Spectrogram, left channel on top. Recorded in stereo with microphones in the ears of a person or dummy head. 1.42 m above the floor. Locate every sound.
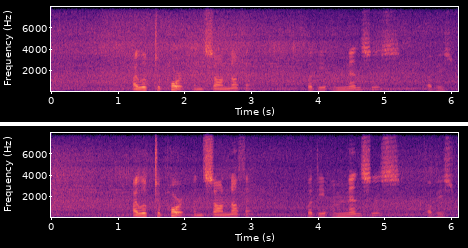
1.2 s a man speaking: 20° right (ahead or behind); by 6.0 s 25° right (ahead or behind)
